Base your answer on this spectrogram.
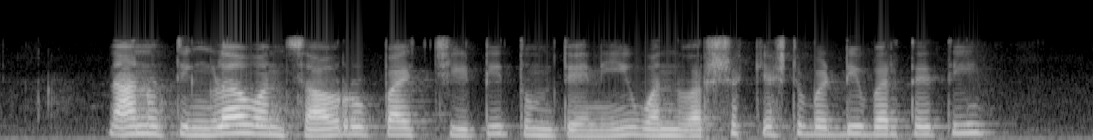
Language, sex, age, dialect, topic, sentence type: Kannada, female, 25-30, Dharwad Kannada, banking, question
